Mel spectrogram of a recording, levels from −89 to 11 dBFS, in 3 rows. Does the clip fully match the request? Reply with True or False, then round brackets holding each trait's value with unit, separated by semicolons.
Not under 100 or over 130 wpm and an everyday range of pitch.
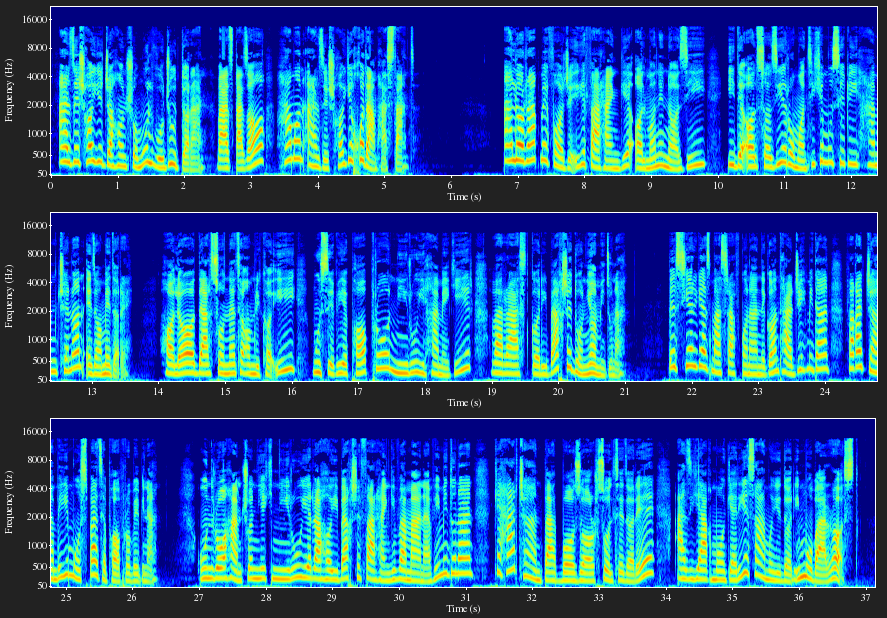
False (125 wpm; 7.2 semitones)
